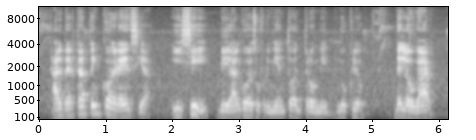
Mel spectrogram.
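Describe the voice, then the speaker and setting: A man's medium-pitched voice at a fairly slow pace, over noticeable background noise. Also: ordinary pitch variation. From Colombia, Caribbean coast (Barranquilla), moved to Bogotá at ten. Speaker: entrepreneur. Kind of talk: interview testimony.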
